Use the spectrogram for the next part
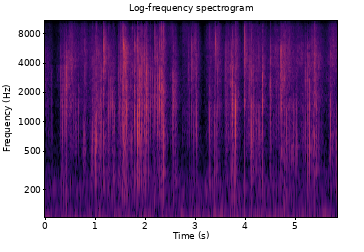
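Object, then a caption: Disposable hand warmer, non-woven fabric pouch filled with iron powder. A small white disposable hand warmer, a non-woven fabric pouch filled with iron powder, is rubbed and crumpled with the fingertips right over the mic. It makes a steady stream of dense, bright crinkling and scratchy rustling with a soft low rumble underneath.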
